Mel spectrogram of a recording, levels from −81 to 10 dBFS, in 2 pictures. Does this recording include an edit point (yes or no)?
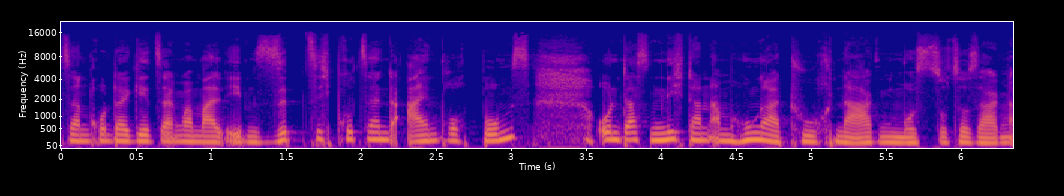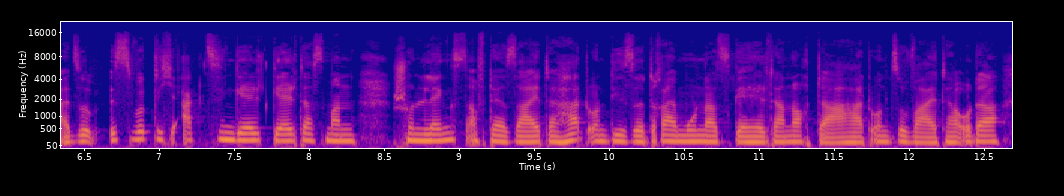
yes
